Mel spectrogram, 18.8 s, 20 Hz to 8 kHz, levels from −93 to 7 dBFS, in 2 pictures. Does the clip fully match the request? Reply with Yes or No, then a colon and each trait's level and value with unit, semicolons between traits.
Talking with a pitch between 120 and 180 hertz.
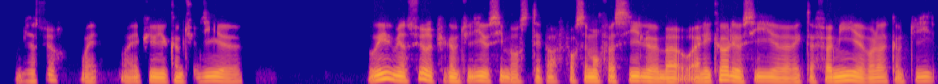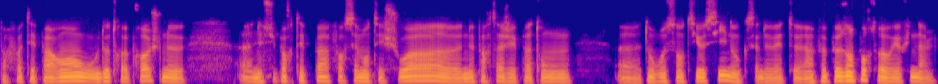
No: very low, 95 Hz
